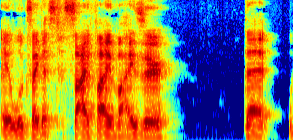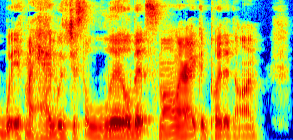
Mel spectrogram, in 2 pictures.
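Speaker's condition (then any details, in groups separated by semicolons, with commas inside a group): No condition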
